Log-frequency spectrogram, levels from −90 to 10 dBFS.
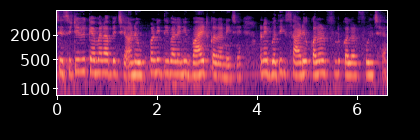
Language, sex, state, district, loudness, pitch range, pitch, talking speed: Gujarati, female, Gujarat, Gandhinagar, -16 LUFS, 215-240 Hz, 230 Hz, 165 wpm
